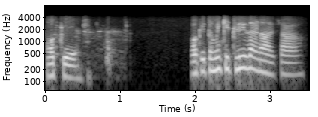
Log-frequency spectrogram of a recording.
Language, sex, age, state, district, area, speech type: Goan Konkani, male, 18-30, Goa, Salcete, urban, conversation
